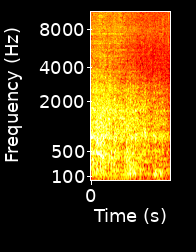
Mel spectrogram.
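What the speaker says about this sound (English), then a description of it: "Thunder." Thunder in the Minecraft video game, a low, dull, rumbling roll that stays fairly faint and steady for a moment.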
